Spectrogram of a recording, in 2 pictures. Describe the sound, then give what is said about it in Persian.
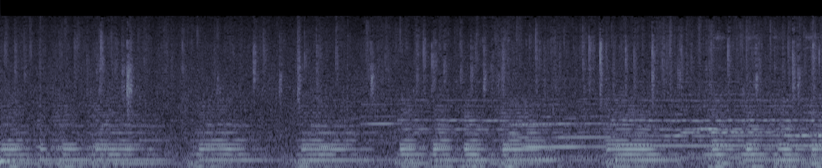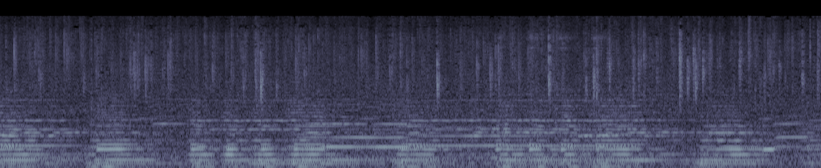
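Heavy rain pours steadily onto a rooftop, a dense, continuous patter of drops that stays loud and even throughout, with soft sustained musical tones underneath. “بارون میاد جر جر رو پشت بوم”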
